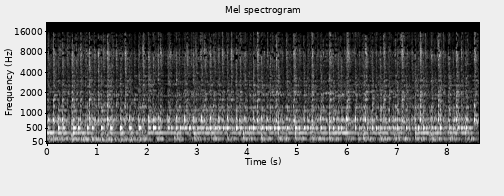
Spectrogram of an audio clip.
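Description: Chenda drums played in a fast, dense, continuous beat, with sustained steady pitched tones held over the drumming.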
